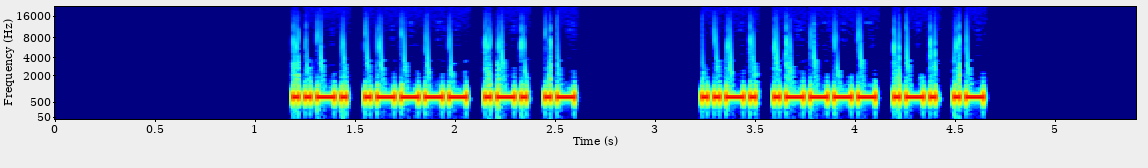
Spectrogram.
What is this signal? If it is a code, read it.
Morse code, heard as a keyed tone, about 40 wpm, 700 Hz. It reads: F1RA F1RA
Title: DXCC-100 Call Signs - 4 Characters - Repeated 2x - 40wpm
